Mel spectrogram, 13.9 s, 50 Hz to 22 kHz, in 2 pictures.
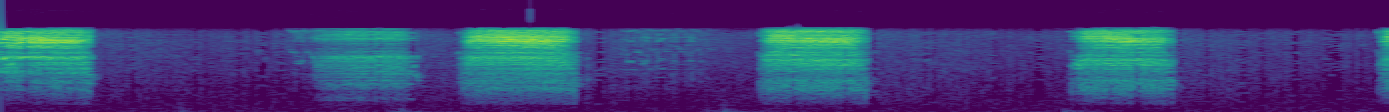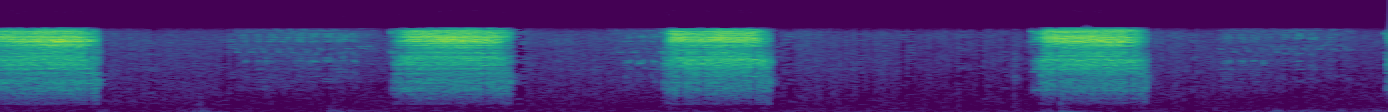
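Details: Barn owl at the nest at feeding time, early on 19 September 2019: a long series of short, noisy hisses, about ten bursts in fourteen seconds, unevenly spaced, some quieter than others.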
